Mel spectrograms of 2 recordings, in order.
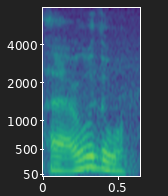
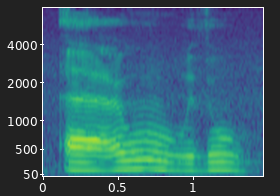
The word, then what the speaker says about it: أعوذ: l'ain, qui est l'ouaou, les erreurs qu'on entend souvent en prononçant une lettre de prolongation, est de l'accompagner avec une runna, qui donne exemple dans a'oudhu, a'oudhu, a'oudhu. Wassahih est la façon juste pour prononcer la lettre de prolongation sans le runna et a'oudhu.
